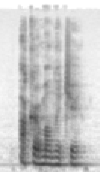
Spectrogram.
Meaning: diminutive of akkerman
- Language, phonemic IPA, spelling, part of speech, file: Dutch, /ˈɑkərˌmɑnəcə/, akkermannetje, noun, Nl-akkermannetje.ogg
